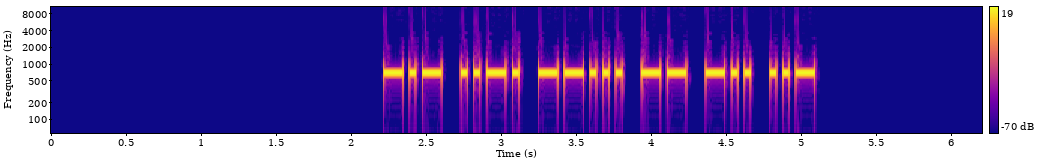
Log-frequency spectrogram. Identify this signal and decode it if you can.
Morse code, heard as a keyed tone, about 28 wpm, 700 Hz. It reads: KF7MDU
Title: USA Call Signs - 6 Characters - 28wpm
